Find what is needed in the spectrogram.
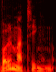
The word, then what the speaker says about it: Wollmatingen: Es war Januar 2012 in Wollmatingen. Habe ich das richtig ausgesprochen? – Ich glaube, es heißt Wollmatingen, oder? – Wollmatingen. – Wollmatingen. Okay.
